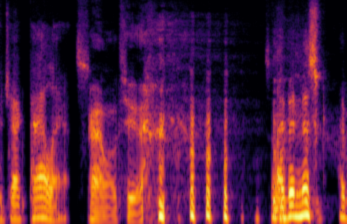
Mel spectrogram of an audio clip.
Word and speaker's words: Jack Palance: hyde with jack palance i don't know if jack belance's name is jack belan so jack palance yeah i've been this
